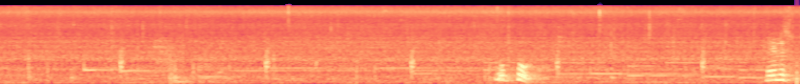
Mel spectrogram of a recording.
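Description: Chopped onions, green chillies and curry leaves sizzling steadily as they fry in oil in an aluminium pot, with faint melodic tones over the hiss and a brief louder burst about five seconds in.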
